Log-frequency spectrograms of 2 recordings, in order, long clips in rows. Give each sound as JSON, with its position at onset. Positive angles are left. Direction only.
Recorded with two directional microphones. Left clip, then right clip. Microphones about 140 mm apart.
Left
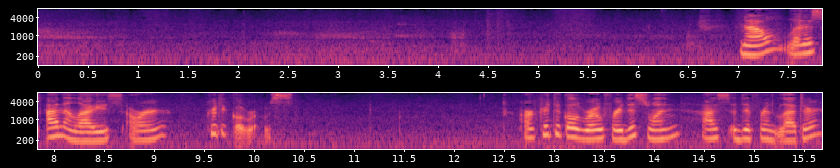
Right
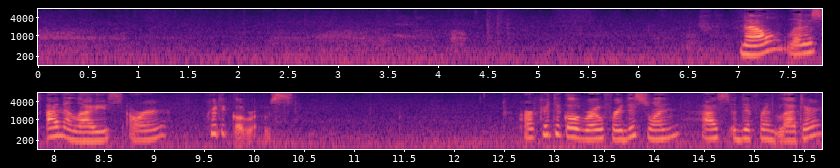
{"t": 7.0, "sound": "a woman's voice", "side_deg": 20}
{"t": 12.6, "sound": "a woman's voice", "side_deg": 20}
